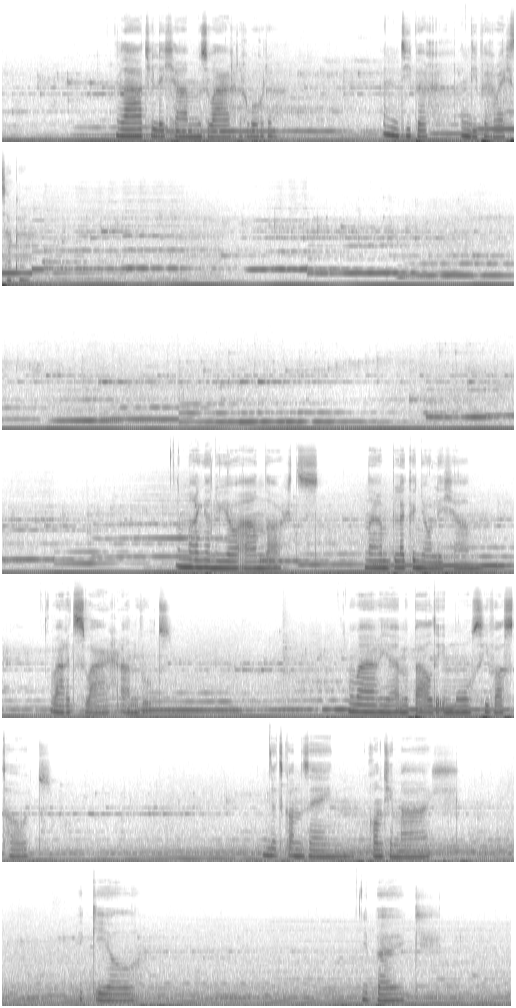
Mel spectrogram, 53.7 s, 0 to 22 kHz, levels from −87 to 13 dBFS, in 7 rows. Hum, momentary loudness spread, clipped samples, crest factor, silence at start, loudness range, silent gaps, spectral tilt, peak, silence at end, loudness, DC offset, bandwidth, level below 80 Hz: none; 12 LU; under 0.1%; 24 dB; 0 s; 8 LU; none; -5.5 dB/octave; -8 dBFS; 0 s; -36 LUFS; under 0.1%; 14.5 kHz; -36 dBFS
